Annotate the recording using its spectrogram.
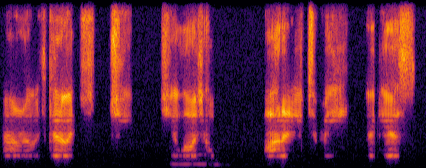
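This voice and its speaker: A man chatting casually over a video call, his voice breaking into glitchy robotic pitch jumps as the connection garbles it. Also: huge pitch swings, fast, bright, forceful tone, slightly rough, no echo, whispered, rough recording. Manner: rambling, folksy, trails off mid-sentence. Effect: glitchy internet audio with robotic pitch jumps.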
